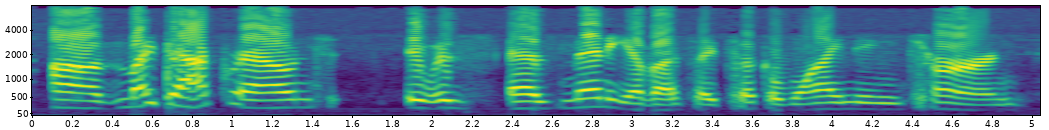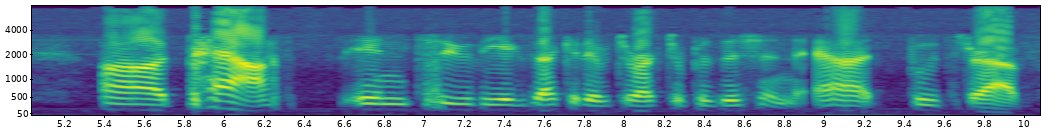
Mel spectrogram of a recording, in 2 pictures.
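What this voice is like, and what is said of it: Congested voice from a cold. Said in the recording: “I have a cold,”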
